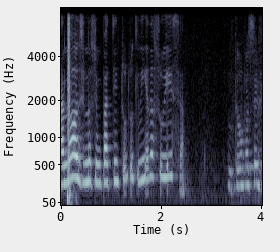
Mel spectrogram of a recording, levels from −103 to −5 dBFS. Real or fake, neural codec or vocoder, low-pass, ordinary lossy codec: real; none; 7.2 kHz; none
